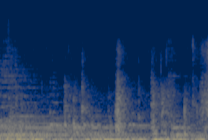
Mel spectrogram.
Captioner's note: footsteps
